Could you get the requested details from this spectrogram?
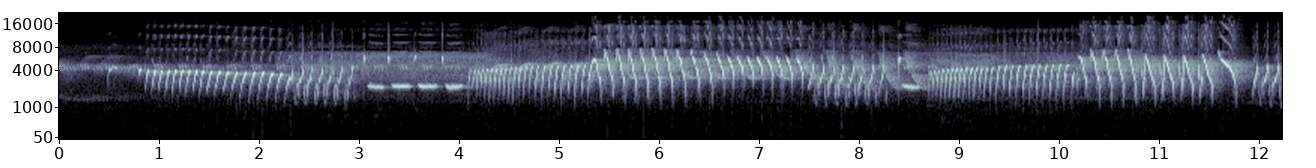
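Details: Canary in energetic 'gacor' song meant to prompt other canaries to answer: long rapid trills switching between buzzy and clear phrases, short steady whistled notes near the middle, continuous and loud throughout.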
